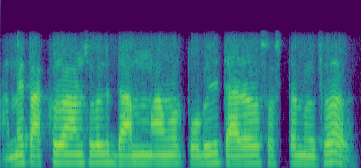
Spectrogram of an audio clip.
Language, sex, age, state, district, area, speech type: Odia, male, 30-45, Odisha, Kandhamal, rural, conversation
